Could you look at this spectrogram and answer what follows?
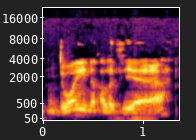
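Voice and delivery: "Dwayne Olivier" drawn out slowly in a South African accent. Shown as a demonstration. Host trying the bowler's name the South African way, slow accent. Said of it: "I think that's more like it".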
